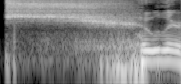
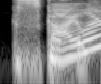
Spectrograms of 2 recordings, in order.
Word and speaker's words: Schuyler: And is played by Schuyler Fisk, I believe is how you say, or Skyler. I believe. I would think it's Skyler, but there's a U in there. S-C-H-U-Y-L-E-R. I think it's Skyler, because I think that's Skyler? How the Skyler sisters from Hamilton, I think that's how their name is spelled.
